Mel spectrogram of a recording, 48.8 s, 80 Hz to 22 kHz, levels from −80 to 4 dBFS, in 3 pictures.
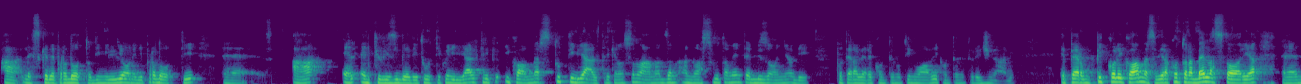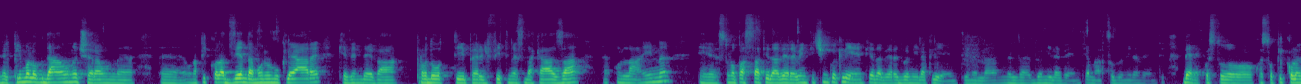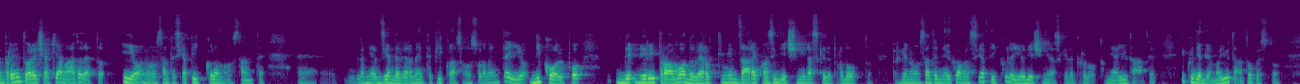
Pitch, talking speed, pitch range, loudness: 125 Hz, 175 wpm, 115-140 Hz, -24 LUFS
